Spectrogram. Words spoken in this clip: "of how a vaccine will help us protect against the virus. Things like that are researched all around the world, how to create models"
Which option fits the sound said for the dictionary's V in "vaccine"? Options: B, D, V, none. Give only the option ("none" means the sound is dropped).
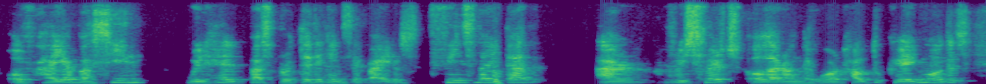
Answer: B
